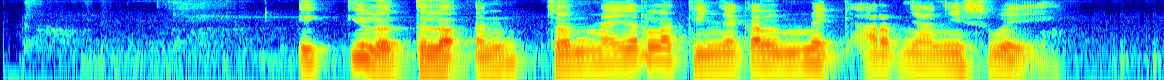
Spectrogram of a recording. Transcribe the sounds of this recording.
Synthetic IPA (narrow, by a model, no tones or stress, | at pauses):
ʔikilɔd̪̥əlɔʔən̥ʒ̥ɔ̤nmɛjərlaɡ̥i̤ɲəkəlmɪk̚aɾəp̚ɲaɲiswḛ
